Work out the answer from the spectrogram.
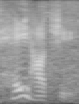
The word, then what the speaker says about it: Heihachi: Oh, actually, it's Heihachi. That's actually how it's pronounced.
